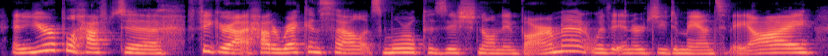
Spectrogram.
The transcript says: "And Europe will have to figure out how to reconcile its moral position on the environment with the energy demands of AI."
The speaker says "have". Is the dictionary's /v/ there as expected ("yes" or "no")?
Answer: no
